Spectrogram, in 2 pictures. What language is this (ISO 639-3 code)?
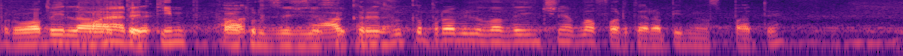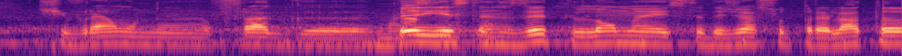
ron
